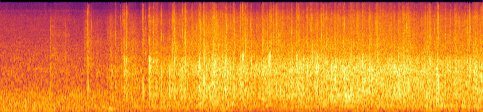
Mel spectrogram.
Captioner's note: applause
